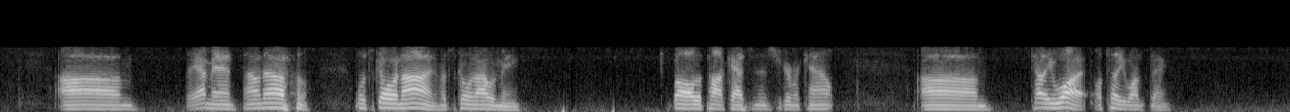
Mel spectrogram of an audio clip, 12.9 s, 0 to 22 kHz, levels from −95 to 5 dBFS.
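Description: Right through the clip you get tandem speech coding: the call passed through an AMR-NB coder, then a G.711 link, then GSM full rate, so two speech codecs each squeezed the previous one's damage. The speech comes out rough, muffled and warbly, with nothing above about 3.8 kHz.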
